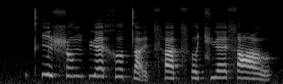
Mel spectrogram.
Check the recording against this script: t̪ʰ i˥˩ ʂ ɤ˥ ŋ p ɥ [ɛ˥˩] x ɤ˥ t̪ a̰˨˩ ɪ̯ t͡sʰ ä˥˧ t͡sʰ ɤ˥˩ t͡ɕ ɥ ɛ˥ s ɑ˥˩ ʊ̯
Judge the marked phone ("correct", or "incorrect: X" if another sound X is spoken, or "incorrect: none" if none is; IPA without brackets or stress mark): correct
